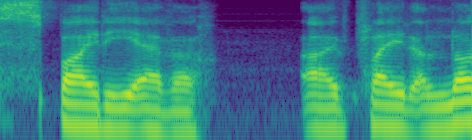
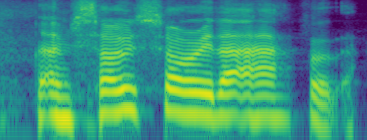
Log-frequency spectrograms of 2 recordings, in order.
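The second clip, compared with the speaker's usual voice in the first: put-on, insincere, apologetic tone in higher pitch; 7 semitones higher, 5 dB louder than usual. Complaining about the game's voice acting, doing an insincere Lara apology impression. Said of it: "Lara sounds insincere".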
